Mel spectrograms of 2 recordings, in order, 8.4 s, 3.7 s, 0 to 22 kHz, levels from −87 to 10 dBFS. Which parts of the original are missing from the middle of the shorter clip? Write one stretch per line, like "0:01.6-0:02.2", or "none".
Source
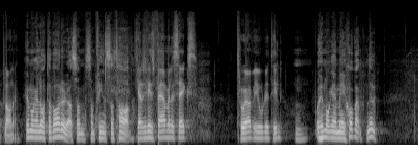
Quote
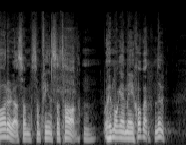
0:02.7-0:05.8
